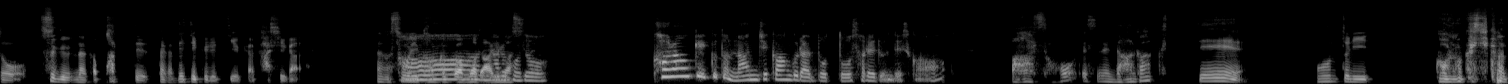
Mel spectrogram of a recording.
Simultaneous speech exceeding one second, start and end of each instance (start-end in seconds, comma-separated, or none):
4.0-5.4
